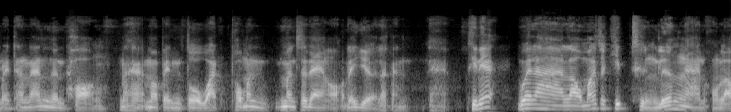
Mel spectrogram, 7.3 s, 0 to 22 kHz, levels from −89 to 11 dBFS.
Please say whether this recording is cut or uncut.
uncut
